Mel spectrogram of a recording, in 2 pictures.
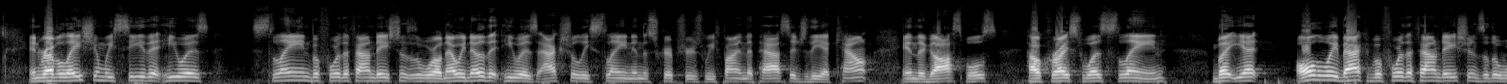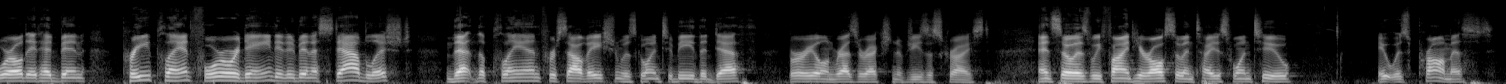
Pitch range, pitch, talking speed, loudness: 135-165 Hz, 150 Hz, 175 wpm, -16 LUFS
